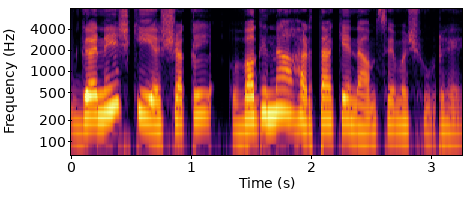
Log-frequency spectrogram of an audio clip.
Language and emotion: Urdu, neutral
